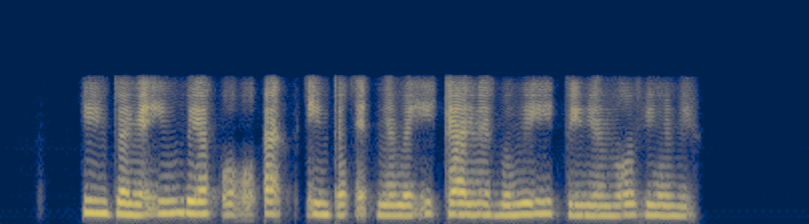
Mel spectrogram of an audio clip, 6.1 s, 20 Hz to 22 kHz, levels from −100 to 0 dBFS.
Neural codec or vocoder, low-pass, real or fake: codec, 16 kHz, 0.5 kbps, FreqCodec, smaller model; 5.4 kHz; fake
